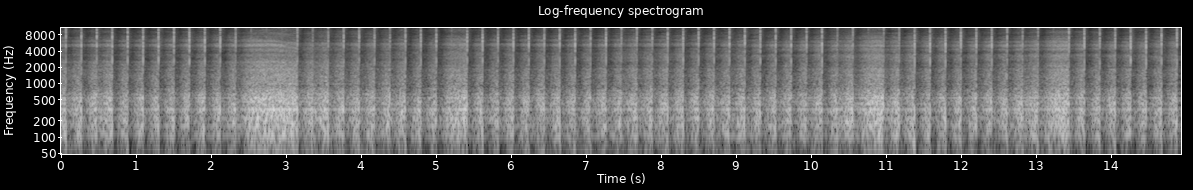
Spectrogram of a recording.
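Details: Laser tattoo removal device in operation during a first removal session on a chest tattoo held since 2011: rapid, steady snapping laser pulses at about 146 a minute.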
